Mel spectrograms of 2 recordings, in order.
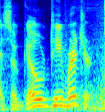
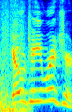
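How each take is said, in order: First: Said in the usual way. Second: High, louder rallying cheer; excited cheer. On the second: Acted. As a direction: cheer them on, pitched way up. Cheering on a team.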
